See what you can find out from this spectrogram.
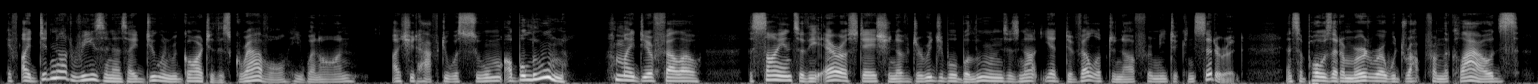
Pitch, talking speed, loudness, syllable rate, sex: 155 Hz, 205 wpm, -19 LUFS, 5.9 syllables/s, female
